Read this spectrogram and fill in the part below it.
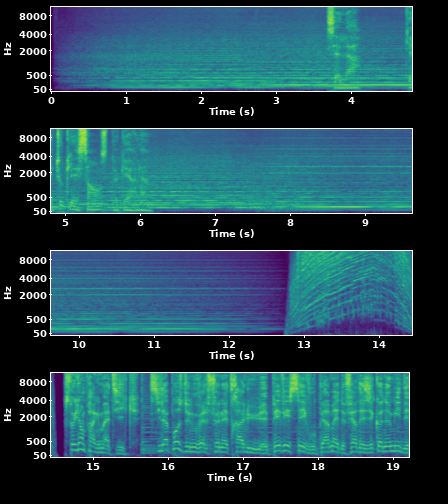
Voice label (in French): voix, voix off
